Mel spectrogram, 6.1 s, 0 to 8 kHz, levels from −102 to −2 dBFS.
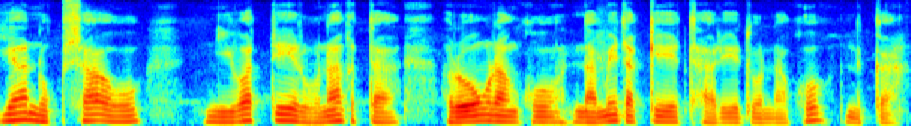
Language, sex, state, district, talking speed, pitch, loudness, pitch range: Garo, male, Meghalaya, North Garo Hills, 110 wpm, 125 Hz, -20 LUFS, 115-140 Hz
